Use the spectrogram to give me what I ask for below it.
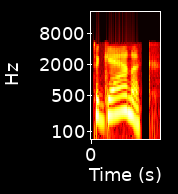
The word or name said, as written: Taughannock Falls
